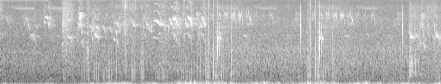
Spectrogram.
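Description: Small birds chirping repeatedly over outdoor ambience, with a few sharp clicks and a low rumble.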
